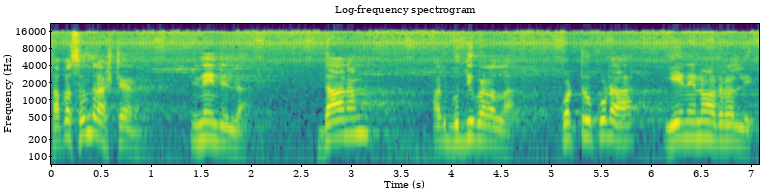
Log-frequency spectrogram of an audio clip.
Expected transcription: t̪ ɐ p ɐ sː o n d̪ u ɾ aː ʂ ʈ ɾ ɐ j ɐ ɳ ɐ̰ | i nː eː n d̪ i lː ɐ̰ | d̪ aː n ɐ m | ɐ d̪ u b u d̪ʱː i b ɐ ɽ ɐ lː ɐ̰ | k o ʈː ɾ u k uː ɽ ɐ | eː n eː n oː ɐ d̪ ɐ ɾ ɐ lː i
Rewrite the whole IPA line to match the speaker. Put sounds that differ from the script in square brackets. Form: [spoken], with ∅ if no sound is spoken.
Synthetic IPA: t̪ ɐ p ɐ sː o n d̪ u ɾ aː ʂ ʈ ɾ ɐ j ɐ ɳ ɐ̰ | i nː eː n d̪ i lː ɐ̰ | d̪ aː n ɐ m | ɐ d̪ u b u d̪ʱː i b ɐ ɽ ɐ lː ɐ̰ | k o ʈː ɾ u k uː ɽ ɐ | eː n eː n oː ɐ d̪ ɐ ɾ ɐ lː i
